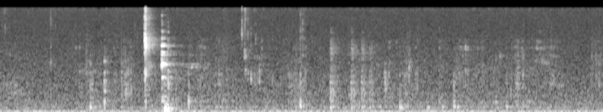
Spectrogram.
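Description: A person chewing a spoonful of seafood boil with rice: soft wet mouth sounds and scattered small clicks, with two sharper clicks about a second and a half in.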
